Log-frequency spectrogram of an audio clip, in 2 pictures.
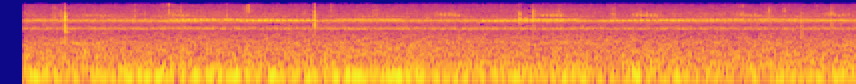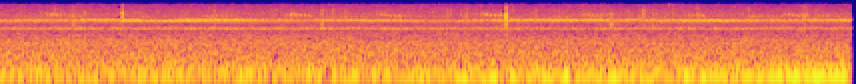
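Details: On a warm October night, crickets keep up a steady, high-pitched trill while a campfire crackles and pops beneath it.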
